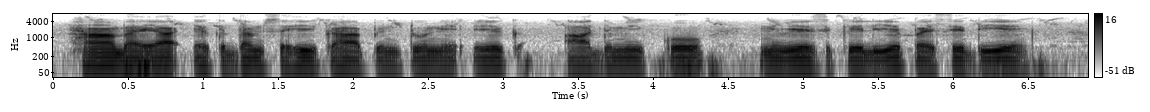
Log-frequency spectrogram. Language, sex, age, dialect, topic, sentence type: Hindi, male, 51-55, Kanauji Braj Bhasha, banking, statement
